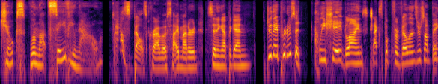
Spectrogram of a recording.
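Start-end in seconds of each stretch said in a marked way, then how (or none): 0.0-2.1 slow, menacing hissed delivery. Reading a story, the narrator voices a dream voice answering the narrator's joke, hissing. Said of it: "the voice hissed".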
